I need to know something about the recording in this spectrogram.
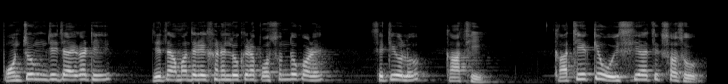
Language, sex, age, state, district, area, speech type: Bengali, male, 18-30, West Bengal, Purba Medinipur, rural, spontaneous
